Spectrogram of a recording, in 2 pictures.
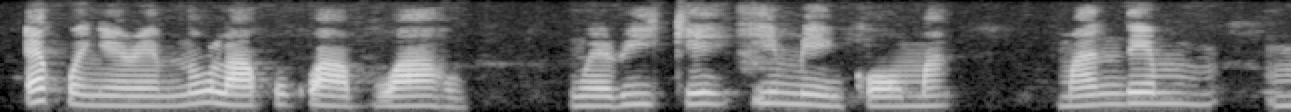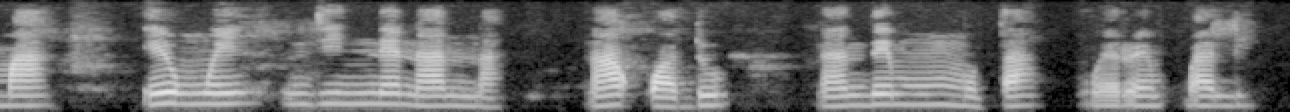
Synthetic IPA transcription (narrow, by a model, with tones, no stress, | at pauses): e˦kʷe˨ɲe˨ɾe˨m̩˨nʊ˦la˨a˦˨kʷʊ˦kʷa˦a˨bʊ˨a˦ɦʊ˨ | ŋʷe˨ɾi˦ke˦i˦me˨ŋ̩˨kɔ˦ma˦ | ma˨n̩˦dɪ˦ | ma˨ | e˦ŋʷe˦n̩˦dɪ˦n̩˦ne˦na˨n̩˦na˨ | nʔa˨a˦kʷa˨do˦ | na˨n̩˦dɪ˦m̩˦mʊ˨ta˦ | ŋʷḛ˨ɾḛ˨ŋ͡m̩˦k͡pa˦li˦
